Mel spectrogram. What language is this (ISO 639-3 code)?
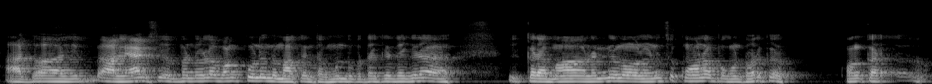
tel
